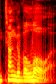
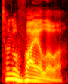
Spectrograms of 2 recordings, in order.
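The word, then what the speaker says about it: Tagovailoa: I want to say Tungavaloa. Am I saying it correctly? Because I'm scared of it. I think you got it. Needs a little I. Tungavailoa.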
